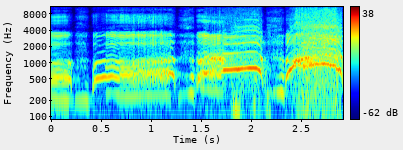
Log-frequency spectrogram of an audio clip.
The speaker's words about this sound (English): Didn't even hear I screamed so loud I didn't even hear your answer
